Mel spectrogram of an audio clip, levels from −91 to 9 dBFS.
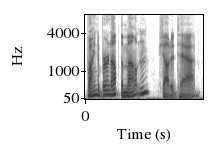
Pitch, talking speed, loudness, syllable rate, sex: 135 Hz, 205 wpm, -18 LUFS, 4.8 syllables/s, male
